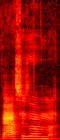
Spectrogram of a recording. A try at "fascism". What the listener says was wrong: I think like S-H. Like fashion. Fashion, but fascism.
